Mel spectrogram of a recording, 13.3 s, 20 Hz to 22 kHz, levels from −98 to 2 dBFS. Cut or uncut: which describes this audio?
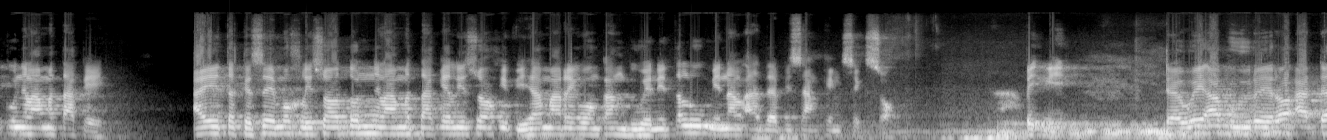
uncut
